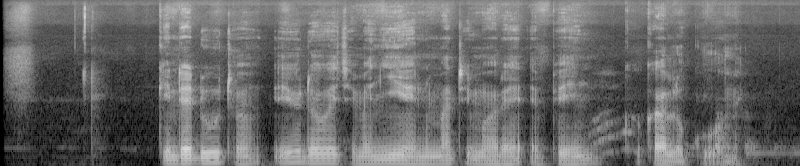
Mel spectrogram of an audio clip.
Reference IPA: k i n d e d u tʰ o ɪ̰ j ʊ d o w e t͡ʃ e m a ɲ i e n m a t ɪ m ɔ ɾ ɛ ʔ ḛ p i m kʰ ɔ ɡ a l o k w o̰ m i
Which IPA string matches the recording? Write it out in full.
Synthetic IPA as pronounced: k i n d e d u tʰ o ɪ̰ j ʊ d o w e t͡ʃ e m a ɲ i e n m a t ɪ m ɔ ɾ ɛ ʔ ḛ p i ɲ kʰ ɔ k a l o k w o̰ m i

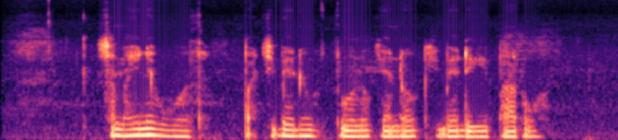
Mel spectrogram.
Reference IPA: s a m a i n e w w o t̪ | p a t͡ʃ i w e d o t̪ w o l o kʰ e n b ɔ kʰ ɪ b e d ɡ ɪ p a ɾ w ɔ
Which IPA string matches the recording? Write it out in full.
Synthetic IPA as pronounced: s a m a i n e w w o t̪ | p a t͡ʃ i b e d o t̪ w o l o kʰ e n d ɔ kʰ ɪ b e d ɡ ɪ p a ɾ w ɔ

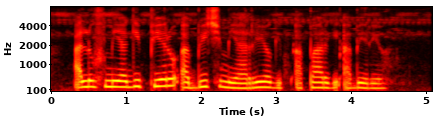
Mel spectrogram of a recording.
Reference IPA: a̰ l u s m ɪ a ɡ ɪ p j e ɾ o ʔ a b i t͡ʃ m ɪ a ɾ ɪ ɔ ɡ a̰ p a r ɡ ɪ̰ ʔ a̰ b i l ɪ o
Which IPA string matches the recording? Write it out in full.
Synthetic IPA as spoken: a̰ l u f m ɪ a ɡ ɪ p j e ɾ o ʔ a b i t͡ʃ m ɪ a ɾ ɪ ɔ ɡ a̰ p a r ɡ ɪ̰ ʔ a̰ b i ɾ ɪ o

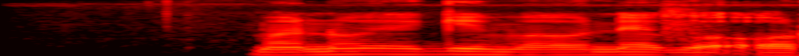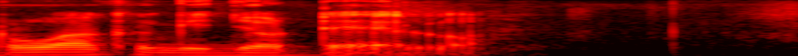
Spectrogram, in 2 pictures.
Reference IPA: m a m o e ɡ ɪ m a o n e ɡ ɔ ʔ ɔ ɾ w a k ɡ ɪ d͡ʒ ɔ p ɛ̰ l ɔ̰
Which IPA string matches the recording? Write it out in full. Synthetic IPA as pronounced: m a n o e ɡ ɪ m a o n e ɡ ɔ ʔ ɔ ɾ w a k ɡ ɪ d͡ʒ ɔ t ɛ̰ l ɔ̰

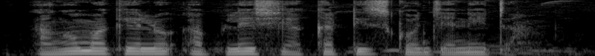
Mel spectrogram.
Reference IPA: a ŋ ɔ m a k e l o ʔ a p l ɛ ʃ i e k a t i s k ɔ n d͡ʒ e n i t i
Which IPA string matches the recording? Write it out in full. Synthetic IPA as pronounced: a ŋ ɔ m a k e l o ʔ a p l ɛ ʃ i a k a t i s k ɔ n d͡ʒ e n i t a

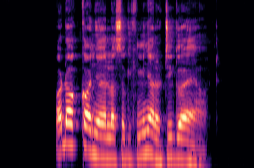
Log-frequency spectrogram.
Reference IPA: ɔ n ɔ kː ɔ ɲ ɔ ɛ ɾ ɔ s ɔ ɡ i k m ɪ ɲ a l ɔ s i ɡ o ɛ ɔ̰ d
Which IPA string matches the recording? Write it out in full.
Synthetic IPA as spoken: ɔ d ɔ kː ɔ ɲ ɔ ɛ l ɔ s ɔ ɡ i k m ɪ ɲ a l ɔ t i ɡ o ɛ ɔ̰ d

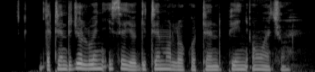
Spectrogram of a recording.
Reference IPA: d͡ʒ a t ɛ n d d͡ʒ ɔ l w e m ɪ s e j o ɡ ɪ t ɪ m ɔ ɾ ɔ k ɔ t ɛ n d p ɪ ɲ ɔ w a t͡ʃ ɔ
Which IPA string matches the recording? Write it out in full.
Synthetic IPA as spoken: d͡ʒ a t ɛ n d d͡ʒ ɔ l w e ɲ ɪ s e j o ɡ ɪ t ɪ m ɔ l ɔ k ɔ t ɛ n d p i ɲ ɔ w a t͡ʃ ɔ

